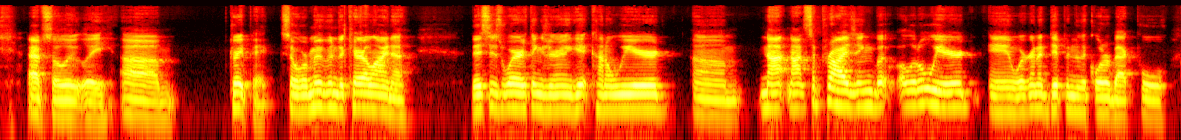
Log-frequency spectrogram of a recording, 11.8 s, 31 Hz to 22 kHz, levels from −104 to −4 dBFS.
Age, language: 20-39, English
